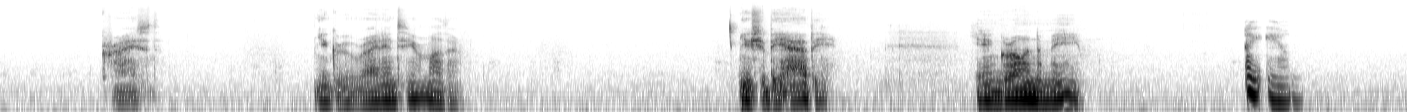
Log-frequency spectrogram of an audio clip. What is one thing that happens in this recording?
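A man speaks calmly and quietly, close by, in short phrases.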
